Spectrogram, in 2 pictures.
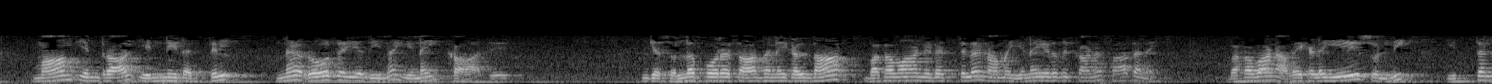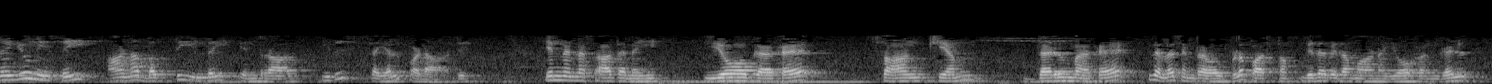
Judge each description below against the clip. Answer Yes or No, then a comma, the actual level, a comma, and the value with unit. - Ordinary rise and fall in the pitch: Yes, average, 3.9 semitones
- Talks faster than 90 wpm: No, average, 80 wpm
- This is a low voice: No, medium, 155 Hz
